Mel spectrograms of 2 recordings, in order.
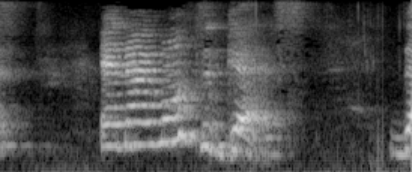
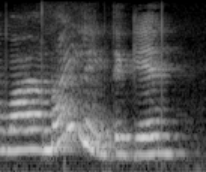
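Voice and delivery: usual speaking voice

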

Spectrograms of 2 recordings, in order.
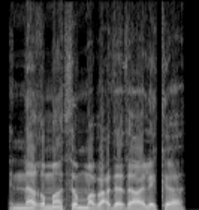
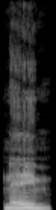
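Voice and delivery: "Name" with the pitch gliding down; falling intonation. Shown as a demonstration. Teacher showing learners where the tune falls, falling intonation on "Name". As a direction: let "Name" drop at the end like a closed question. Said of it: "متى نزلت النغمة".

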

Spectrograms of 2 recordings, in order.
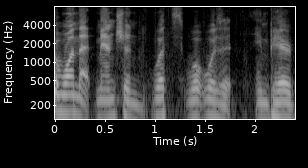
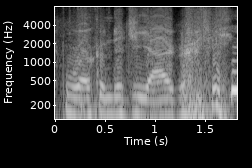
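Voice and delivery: dim soldier voice; 6 dB louder, slower than usual. Retold or imitated. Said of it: "Impaired troopers be like".

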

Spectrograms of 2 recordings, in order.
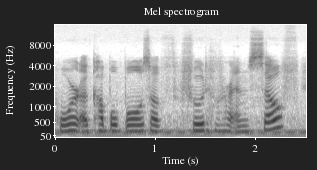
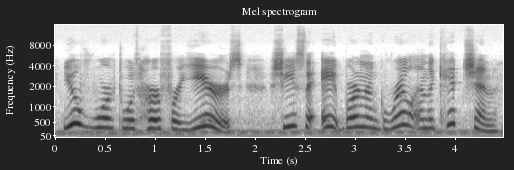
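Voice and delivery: high, incredulous cartoon voice; SpongeBob shocked; 6 semitones higher than usual. Shocked at his co-worker's ignorance, high disbelief. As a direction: protest high-pitched, in amazement. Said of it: "SpongeBob was shocked".

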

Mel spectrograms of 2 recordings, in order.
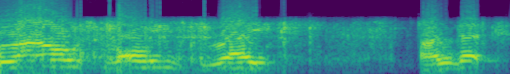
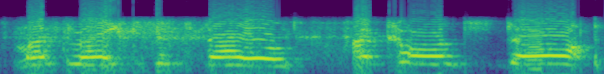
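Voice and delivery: panicked cry; 12 semitones higher than usual. A narrator's reading. Caitlin warns that her brakes failed, panicked cry. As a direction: cry out in alarm. Runaway engine calling for help.

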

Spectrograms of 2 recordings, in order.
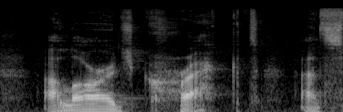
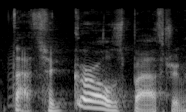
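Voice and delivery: higher, louder shocked outburst; scandalised prefect gasp; 9 semitones higher, 6 dB louder than usual. A narrator's reading. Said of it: "he gasped".

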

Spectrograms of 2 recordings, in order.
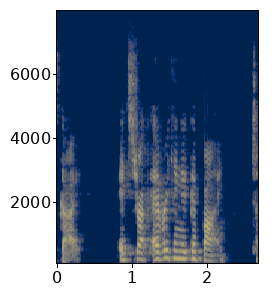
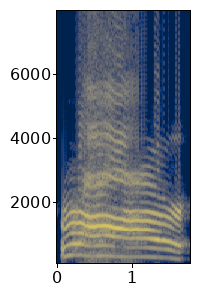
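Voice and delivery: long, loud, high roar; monster roar; 5 semitones higher, 7 dB louder than usual. A narrator's reading. Monster almost stepping on Chester, roaring loudly. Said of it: "it roared".

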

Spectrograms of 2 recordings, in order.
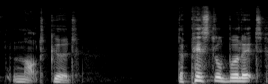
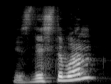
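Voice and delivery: sharp; 6 semitones higher than usual. A narrator's reading. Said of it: "he asked sharply".

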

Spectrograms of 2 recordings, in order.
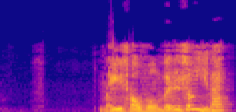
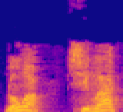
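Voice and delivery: anxious call, pitched up; urgent calling; 4 semitones higher than usual. A narrator's reading. Youth calls to his fainted sweetheart, anxious. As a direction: call urgently to rouse her. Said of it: "连叫".

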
